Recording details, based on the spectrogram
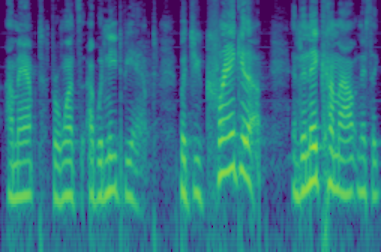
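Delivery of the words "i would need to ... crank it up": ordinary talk, nothing marked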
